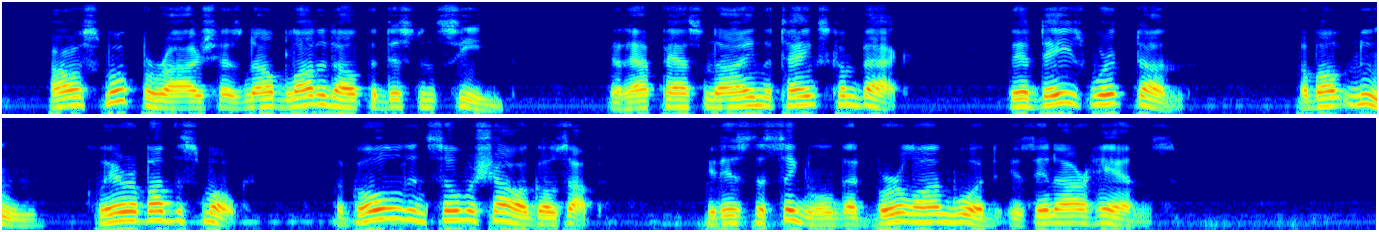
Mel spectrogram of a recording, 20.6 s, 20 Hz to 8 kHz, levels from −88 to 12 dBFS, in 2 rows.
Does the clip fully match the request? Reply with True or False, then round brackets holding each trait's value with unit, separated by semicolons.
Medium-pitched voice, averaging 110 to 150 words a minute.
True (160 Hz; 135 wpm)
